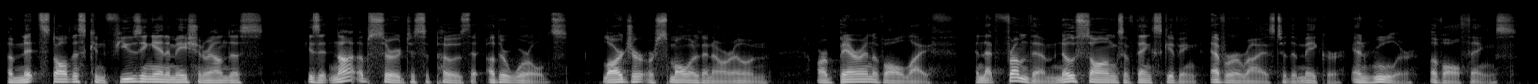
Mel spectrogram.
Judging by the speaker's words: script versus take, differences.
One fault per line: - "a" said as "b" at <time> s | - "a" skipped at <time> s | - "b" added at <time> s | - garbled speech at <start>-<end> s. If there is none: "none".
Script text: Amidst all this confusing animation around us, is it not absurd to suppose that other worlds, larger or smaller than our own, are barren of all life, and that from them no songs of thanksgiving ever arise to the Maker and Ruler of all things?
none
